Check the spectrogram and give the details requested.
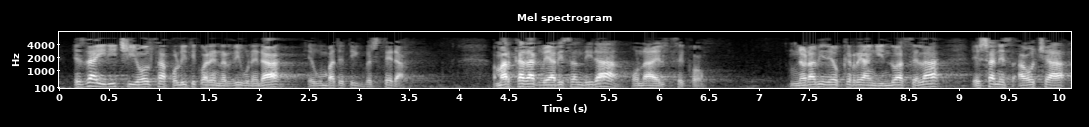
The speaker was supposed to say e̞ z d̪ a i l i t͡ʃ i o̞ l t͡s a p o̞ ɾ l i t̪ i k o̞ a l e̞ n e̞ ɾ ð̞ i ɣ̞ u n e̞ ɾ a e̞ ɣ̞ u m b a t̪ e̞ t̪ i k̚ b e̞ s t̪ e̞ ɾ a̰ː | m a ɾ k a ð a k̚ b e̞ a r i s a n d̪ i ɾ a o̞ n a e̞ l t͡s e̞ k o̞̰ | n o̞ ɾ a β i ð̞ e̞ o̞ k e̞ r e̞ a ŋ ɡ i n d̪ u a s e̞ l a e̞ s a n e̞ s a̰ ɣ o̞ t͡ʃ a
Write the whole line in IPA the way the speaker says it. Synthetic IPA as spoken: e̞ z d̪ a i ɾ i t͡ʃ i o̞ l t͡s a p o̞ l i t̪ i k o̞ a ɾ e̞ n e̞ ɾ ð̞ i ɣ̞ u n e̞ ɾ a e̞ ɣ̞ u m b a t̪ e̞ t̪ i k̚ b e̞ s t̪ e̞ ɾ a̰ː | m a ɾ k a ð a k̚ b e̞ a r i s a n d̪ i ɾ a o̞ n a e̞ l t͡s e̞ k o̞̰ | n o̞ ɾ a β i ð̞ e̞ o̞ k e̞ r e̞ a ŋ ɡ i n d̪ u a s e̞ l a e̞ s a n e̞ s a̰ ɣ o̞ t͡ʃ a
